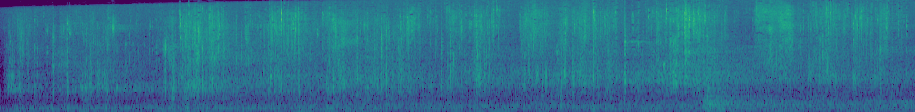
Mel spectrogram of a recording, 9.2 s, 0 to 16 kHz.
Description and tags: STE-008 Edit
Sounds like person walking through sewer
sound, field-recording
